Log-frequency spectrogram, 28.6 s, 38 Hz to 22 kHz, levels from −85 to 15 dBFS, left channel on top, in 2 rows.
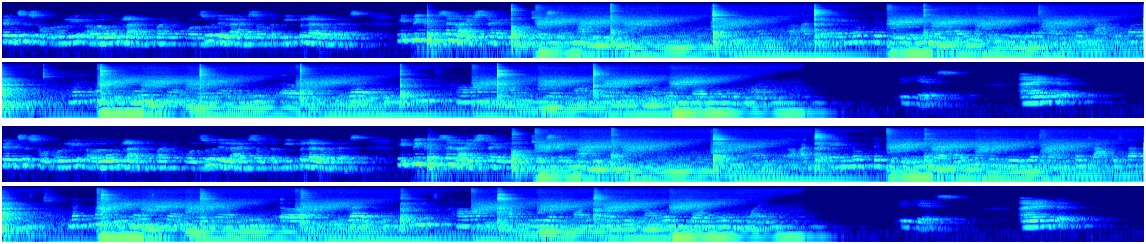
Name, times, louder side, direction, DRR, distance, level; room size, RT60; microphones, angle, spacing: voice 1, 0.0-7.7 25.5-26.2 26.6-27.6, right 1 dB, 5° left, -7 dB, 0.9 m, -44 dB
sound 1, 5.1-22.5, left 2 dB, 60° left, 0.8 m, -46 dB
sound 2, 6.7-24.3, equal, 20° right, 0.9 m, -44 dB
voice 2, 9.3-24.0, right 2 dB, 70° right, 2 dB, 0.5 m, -49 dB
5.6 x 3.1 x 2.6 m, 1.2 s
head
